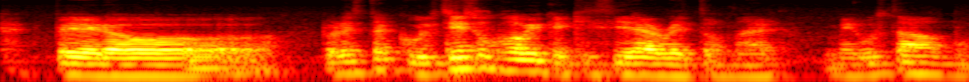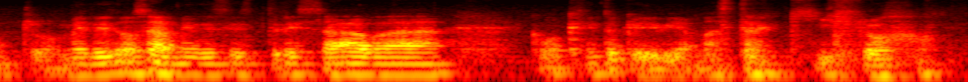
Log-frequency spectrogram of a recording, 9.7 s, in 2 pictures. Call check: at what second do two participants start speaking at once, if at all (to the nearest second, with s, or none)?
none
